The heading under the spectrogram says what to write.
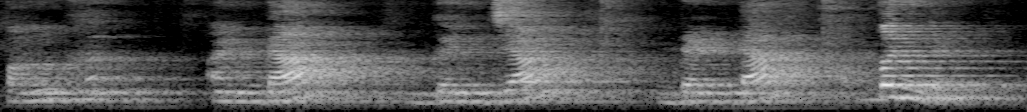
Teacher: तो इन शब्दों को हम नाक से बोलते हैं और मुंह से भी बोलते हैं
